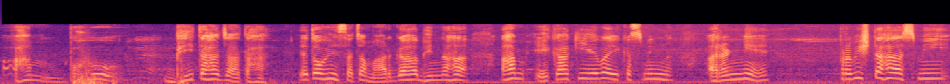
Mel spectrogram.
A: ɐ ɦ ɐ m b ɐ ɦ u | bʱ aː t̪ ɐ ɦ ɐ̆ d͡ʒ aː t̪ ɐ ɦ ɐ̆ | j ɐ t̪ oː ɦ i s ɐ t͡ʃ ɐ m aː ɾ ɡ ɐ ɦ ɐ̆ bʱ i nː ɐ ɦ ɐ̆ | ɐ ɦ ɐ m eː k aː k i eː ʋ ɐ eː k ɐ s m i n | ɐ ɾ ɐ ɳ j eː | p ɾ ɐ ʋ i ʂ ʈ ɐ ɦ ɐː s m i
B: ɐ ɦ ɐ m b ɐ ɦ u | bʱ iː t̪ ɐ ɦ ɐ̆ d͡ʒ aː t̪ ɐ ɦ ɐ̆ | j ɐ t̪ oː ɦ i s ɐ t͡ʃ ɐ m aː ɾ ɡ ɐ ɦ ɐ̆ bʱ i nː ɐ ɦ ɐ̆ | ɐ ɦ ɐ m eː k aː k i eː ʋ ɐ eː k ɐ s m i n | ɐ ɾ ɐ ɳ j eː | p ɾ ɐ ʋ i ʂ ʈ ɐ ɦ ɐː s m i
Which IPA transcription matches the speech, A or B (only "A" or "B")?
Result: B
